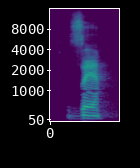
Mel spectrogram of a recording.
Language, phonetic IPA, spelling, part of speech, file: Russian, [zɛ], зэ, noun, Ru-зэ.ogg
- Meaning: the Cyrillic letter З (Z), з (z)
